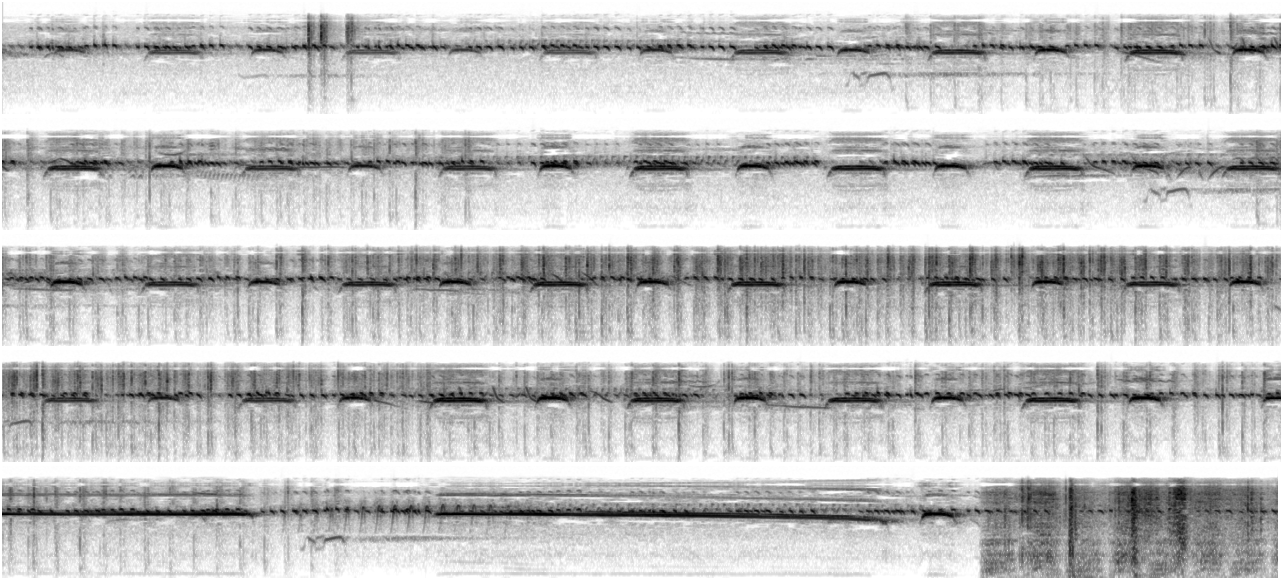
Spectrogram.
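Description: Insect chirping, cricket-like, repeating in a steady, even rhythm. Near the end it gives way to a high falling whistle-like glide.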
